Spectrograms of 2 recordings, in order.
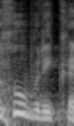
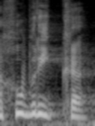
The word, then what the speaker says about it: rubrica: E no caso da rubrica, que há falantes que dizem rúbrica e outros que dizem rubrica, o que está nos livros e o que é parte do padrão é a rubrica, sem acento, ou seja, com a sílaba tónica na segunda sílaba.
